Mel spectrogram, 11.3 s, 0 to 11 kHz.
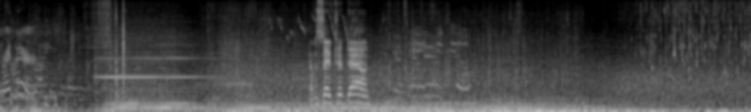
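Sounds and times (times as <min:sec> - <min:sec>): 
low rumbling undertone: 0:01.4 - 0:11.2
speech: 0:04.7 - 0:05.6
water trickling through a culvert on a dry mountain: 0:09.1 - 0:11.2.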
